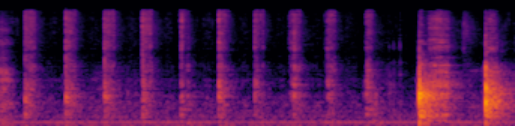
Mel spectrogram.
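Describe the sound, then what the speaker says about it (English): A knife chops garlic cloves on a cutting board in a steady run of about a dozen light, evenly spaced taps, followed by two louder, sharper knocks, close up with no talking. "I'm just going to chop up the garlic"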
